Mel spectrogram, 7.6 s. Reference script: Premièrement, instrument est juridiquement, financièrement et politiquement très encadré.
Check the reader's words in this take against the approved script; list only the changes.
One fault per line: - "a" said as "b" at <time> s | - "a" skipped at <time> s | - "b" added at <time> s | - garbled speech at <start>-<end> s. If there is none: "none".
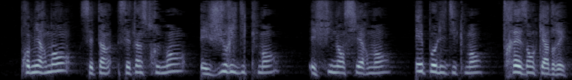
- "cet" added at 1.1 s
